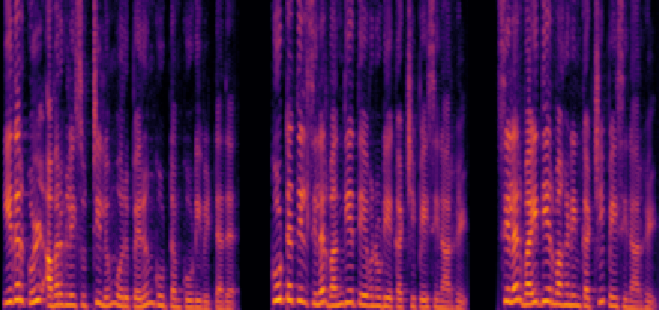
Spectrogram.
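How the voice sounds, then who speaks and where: Clear-voiced woman narrating a story. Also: fairly high pitch, normal speed. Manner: expressive storytelling reading. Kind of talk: scripted audiobook narration.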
